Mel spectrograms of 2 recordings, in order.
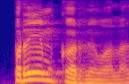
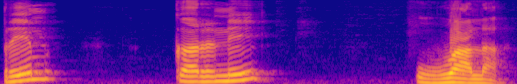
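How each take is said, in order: First: Said in the usual way. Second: "प्रेम करने वाला" slowly, a long pause after each word; word-by-word dictation. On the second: Shown as a demonstration. Teacher dictates meaning for students to write, word by word.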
